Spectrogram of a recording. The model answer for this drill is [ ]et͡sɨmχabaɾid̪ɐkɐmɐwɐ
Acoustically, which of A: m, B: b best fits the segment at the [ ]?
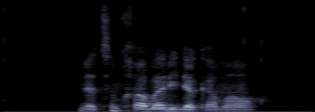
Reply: A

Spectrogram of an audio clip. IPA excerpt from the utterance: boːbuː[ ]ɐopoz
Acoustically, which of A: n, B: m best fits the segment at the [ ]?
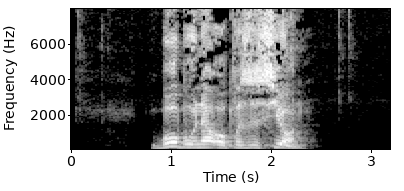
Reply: A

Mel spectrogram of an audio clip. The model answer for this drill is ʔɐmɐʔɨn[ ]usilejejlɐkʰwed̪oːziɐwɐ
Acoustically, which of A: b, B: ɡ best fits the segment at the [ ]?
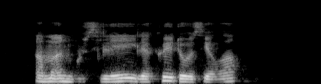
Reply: B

